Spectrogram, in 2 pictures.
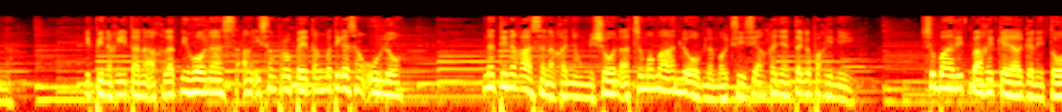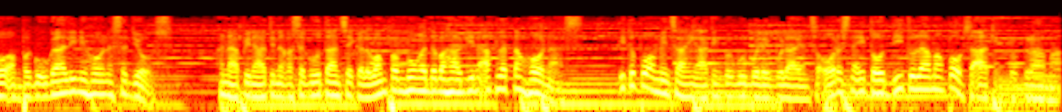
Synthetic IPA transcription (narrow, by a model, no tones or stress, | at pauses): ʔɪpɪnɐkiːt̪ɐnɐŋʔɐklɐt̪̚nɪɦo̞nɐsɐŋʔɪsaŋpɾo̞pɛːt̪ɐŋmɐt̪ɪɡasɐŋʔuːlo̞ | nɐt̪ɪnɐkaːsɐnɐŋkɐɲːaŋmɪʃo̞nɐt̪̚sʊmɐmaːʔɐnloʔo̞b̚nɐmɐɡsiːsɪʔɐŋkɐɲːaŋt̪ɐɡɐpɐkɪnḭɡ̚ | sobaːlɪt̪̚baːkɪt̪̚kɐjaɡɐnɪt̪o̞ʔɐŋpɐɡuːʔʊɡaːlɪnɪɦo̞nɐsːɐd̪jo̞s | hɐnaːpɪnːaːt̪ɪnːɐŋkɐsɐɡuːt̪ɐnsɐʔɪkɐlɐwaŋpɐmbuːŋɐd̪nɐbɐɦaːɡinɐʔɐklɐt̪̚nɐŋɦo̞nɐ̰sʔɪt̪o̞po̞ʔɐŋmɛnsaːhɪŋʔa̰ːt̪ɪŋpɐɡ̚buɡbʊlɐjbʊlaːjɐnsɐʔo̞ːɾɐsnɐʔɪt̪o̞d̪iːt̪o̞laːmɐŋpo̞sɐʔaːt̪ɪŋpɾo̞ɡɾaːmɐ̰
